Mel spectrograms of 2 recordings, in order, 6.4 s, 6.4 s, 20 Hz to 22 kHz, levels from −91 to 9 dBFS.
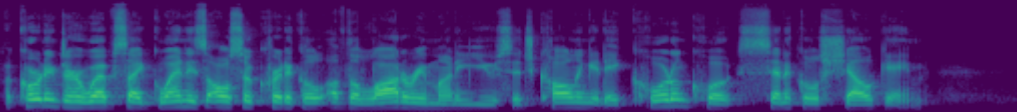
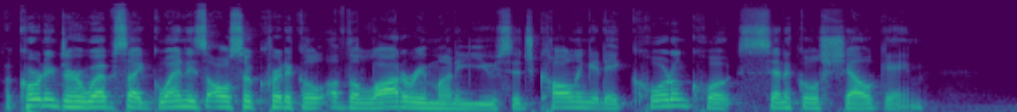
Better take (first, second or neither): second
